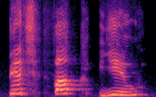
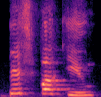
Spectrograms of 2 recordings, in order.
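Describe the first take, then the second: First: Slow, stretched, higher mock disdain; drawn-out contempt. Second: Quick higher mock snap of contempt; dismissive attitude. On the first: Voicing her inner attitude toward the relatives, slow stretched disdain. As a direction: drag each word out with scorn. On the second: Voicing her inner attitude toward the relatives, higher mock contempt. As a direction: toss it off with playful scorn. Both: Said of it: "my attitude says".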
